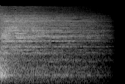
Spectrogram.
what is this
Sampled by Janne G:son Berg from his old 909. Cut up and organized by me.
Sampled in one session from my (now sold) 909.
/Janne G:son Berg 2005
